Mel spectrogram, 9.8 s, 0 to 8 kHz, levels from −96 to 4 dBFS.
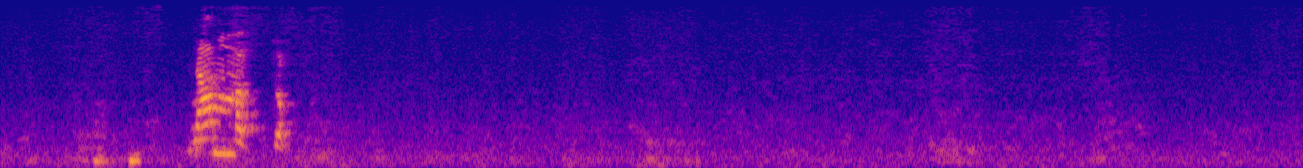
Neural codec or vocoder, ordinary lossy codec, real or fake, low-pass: vocoder, 44.1 kHz, 128 mel bands every 512 samples, BigVGAN v2; AAC, 48 kbps; fake; 7.2 kHz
